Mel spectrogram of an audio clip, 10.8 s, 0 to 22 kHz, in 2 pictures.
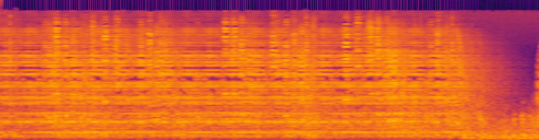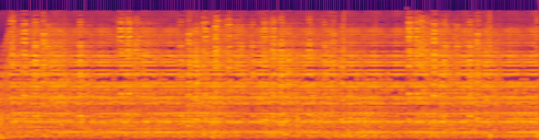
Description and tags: ctk811 circuitbend (8)
sci-fi alarm 3
Edited and normalised in Sound Forge 13
circuit-bending, digital, electronic, noise, scifi-sfx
